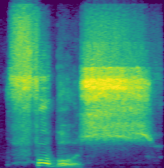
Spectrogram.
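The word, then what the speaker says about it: φόβος: Fi, ômicron, e o acento, né, sílaba tônica, fo. Um beta, um ômicron, sigma, bos, phobos. Phobos.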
